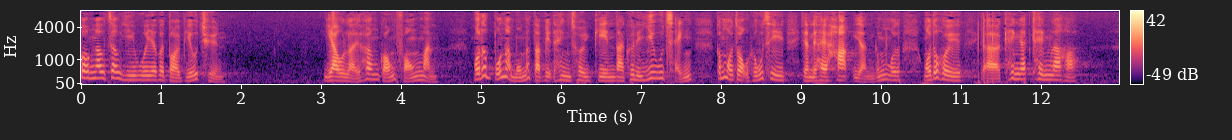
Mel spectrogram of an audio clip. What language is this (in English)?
Cantonese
